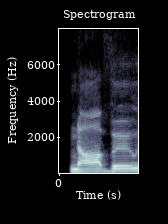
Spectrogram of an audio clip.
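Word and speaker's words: Nauvoo: with many other men in navu navoo is how you say navu na joined Masons at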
